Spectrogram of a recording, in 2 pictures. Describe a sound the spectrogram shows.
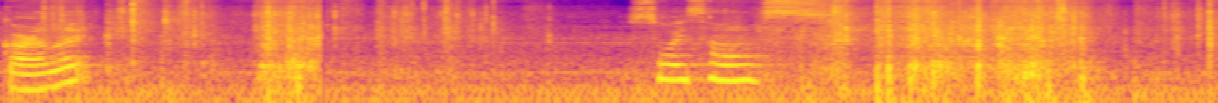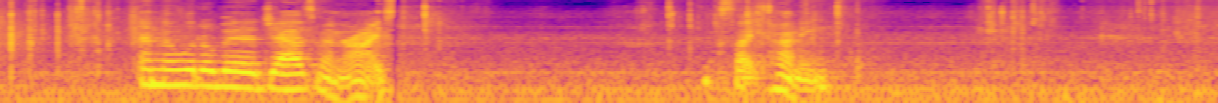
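A plastic packet crinkles and rustles in a hand.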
